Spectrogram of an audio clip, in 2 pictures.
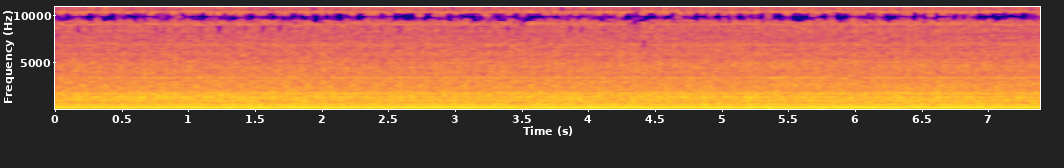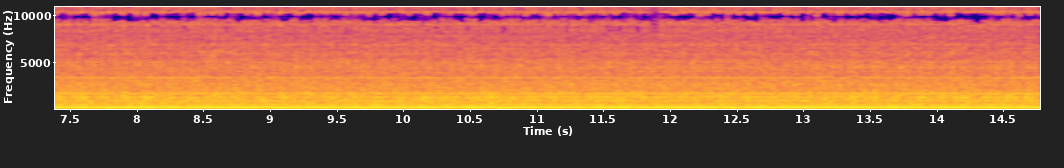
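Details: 2009 Range Rover Supercharged 4.2: steady mid-pitch whine holding one note over engine noise; stethoscope on alternator housing confirmed the alternator as source, no engine codes; alternator replaced.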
